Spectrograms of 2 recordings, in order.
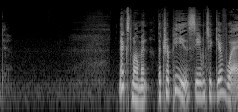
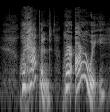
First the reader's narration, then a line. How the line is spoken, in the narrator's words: he cried dazedly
